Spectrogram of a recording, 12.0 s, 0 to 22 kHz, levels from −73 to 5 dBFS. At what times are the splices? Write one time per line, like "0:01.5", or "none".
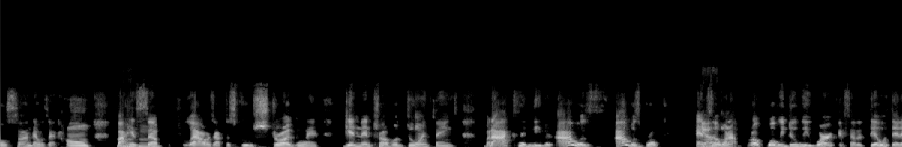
none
